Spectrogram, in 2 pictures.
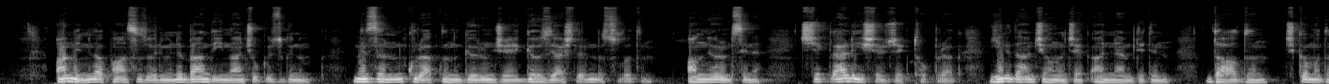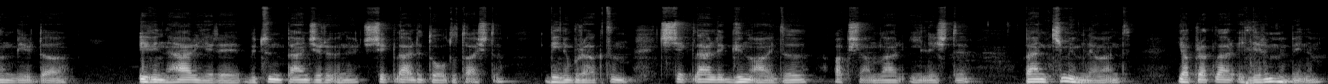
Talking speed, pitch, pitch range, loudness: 115 wpm, 105 Hz, 100-115 Hz, -19 LUFS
